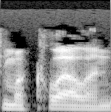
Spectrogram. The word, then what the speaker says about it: McClellan: have a unique username it's pronounced mlen just like my last name it's spelled m a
